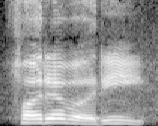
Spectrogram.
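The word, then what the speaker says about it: फ़रवरी: February எப்படி மாறுதுன்னா February, இங்கிலீஷில் இருக்கிறது ஃபரவரி, ஃபரவரி அப்படின்னு நம்ம சொல்லணும்.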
